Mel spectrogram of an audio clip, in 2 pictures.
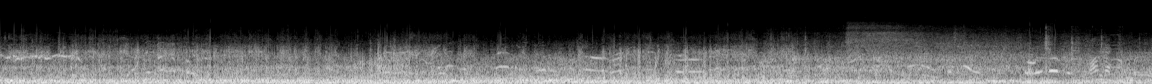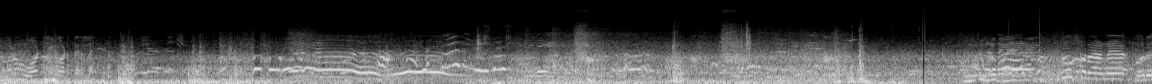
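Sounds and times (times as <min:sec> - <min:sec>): wind noise: 0:00.0 - 0:22.1
roller coaster train rumbling: 0:00.0 - 0:23.0
voices calling out: 0:12.7 - 0:22.8.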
